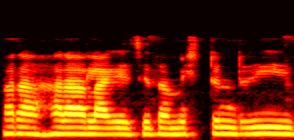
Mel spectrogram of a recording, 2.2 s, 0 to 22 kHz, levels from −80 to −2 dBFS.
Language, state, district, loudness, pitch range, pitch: Surjapuri, Bihar, Kishanganj, -17 LUFS, 180-190 Hz, 185 Hz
